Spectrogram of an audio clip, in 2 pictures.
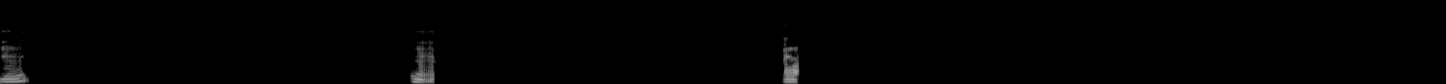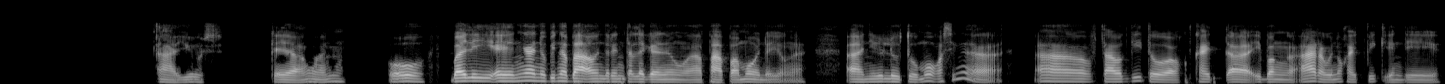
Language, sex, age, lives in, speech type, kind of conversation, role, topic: Filipino, male, 30-34, Philippines, conversation, podcast, host, Ano ang gawain mo tuwing umaga na talagang nakakatulong para maging maganda ang takbo ng araw mo?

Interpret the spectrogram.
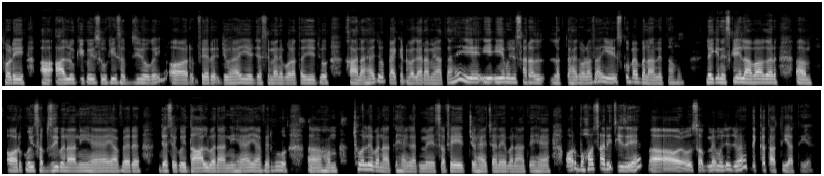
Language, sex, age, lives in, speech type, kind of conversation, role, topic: Hindi, male, 25-29, India, conversation, advice, user, खाना पकाने में आत्मविश्वास की कमी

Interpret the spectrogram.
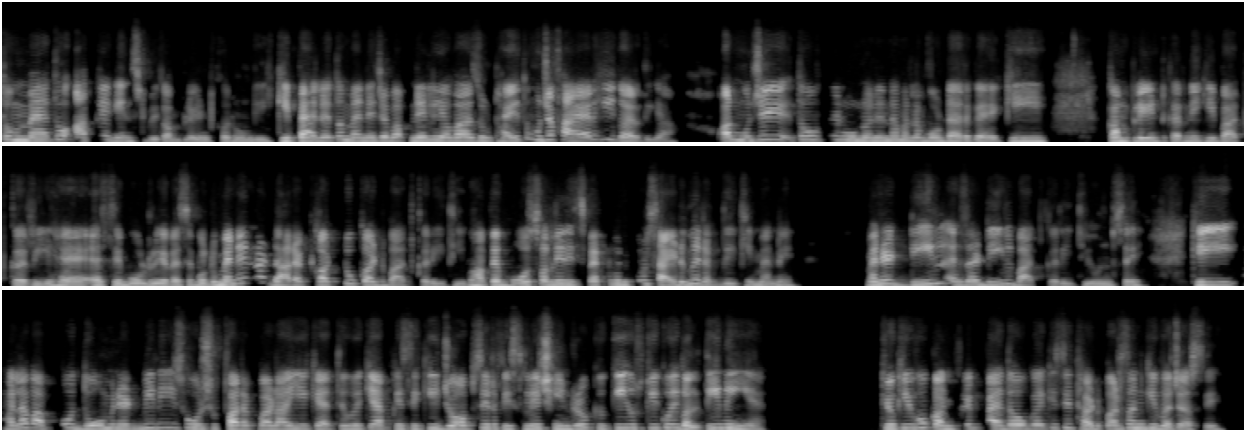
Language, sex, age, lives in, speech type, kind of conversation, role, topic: Hindi, female, 25-29, India, conversation, podcast, guest, Agar boss ya senior boundaries cross kare, toh tum kya steps lete ho?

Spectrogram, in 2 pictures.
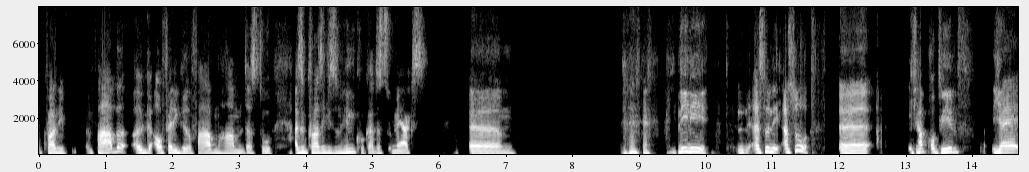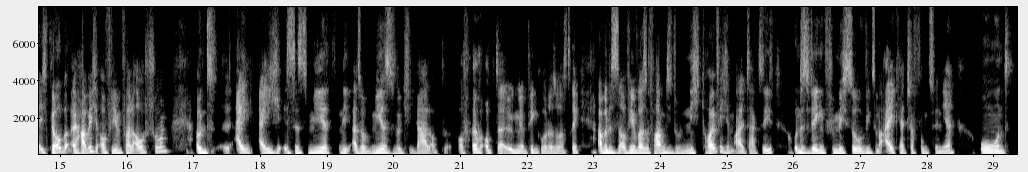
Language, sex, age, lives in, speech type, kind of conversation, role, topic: German, male, 25-29, Germany, conversation, advice, user, Wie kann ich meinen Kleidungsstil zeigen, ohne Angst vor Bewertungen zu haben?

